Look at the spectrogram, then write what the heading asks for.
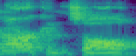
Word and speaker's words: Arkansas: I've seen websites like that, but the problem with that is Hyde is a lot of them are in Arkansas or Arkansas as it's spelled, and that there's nothing in that state for me.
